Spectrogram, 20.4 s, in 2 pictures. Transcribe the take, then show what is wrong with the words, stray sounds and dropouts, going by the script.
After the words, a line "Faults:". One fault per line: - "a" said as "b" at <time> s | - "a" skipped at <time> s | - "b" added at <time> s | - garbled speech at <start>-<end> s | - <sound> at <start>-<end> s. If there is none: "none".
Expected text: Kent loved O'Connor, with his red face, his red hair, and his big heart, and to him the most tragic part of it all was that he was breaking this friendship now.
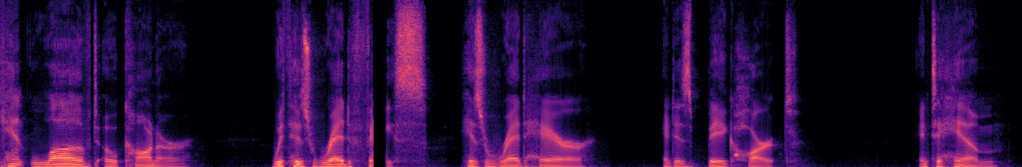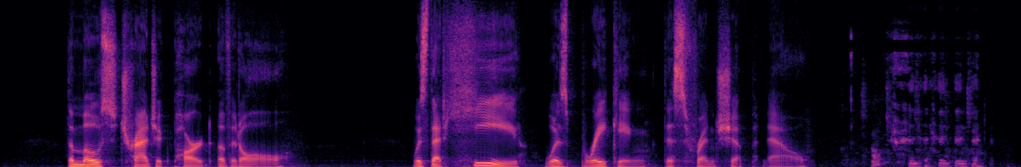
Kent loved O'Connor, with his red face, his red hair, and his big heart, and to him the most tragic part of it all was that he was breaking this friendship now.
Faults:
- dropout at 3.7-3.9 s
- laugh at 18.6-20.2 s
